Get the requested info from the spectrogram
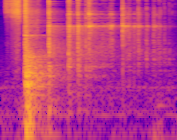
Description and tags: Bottle cap falling onto the linoleum countertop in the kitchen. Little fizz sound, but mostly the bottle cap falling.
alcohol, beer, beverage, bottle, cap, clink, cola, countertop, drink, drop, fall, linoleum, open, soda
